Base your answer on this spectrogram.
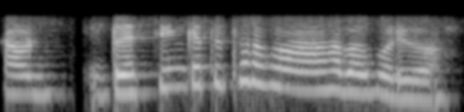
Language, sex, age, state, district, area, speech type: Odia, female, 18-30, Odisha, Kendujhar, urban, conversation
